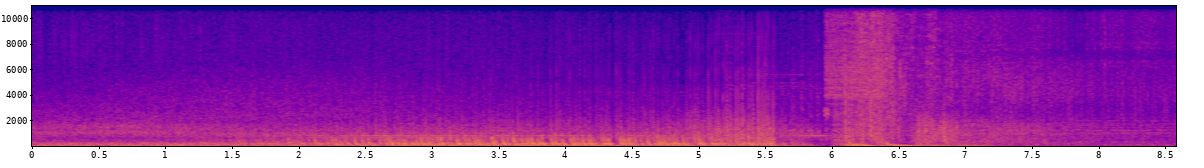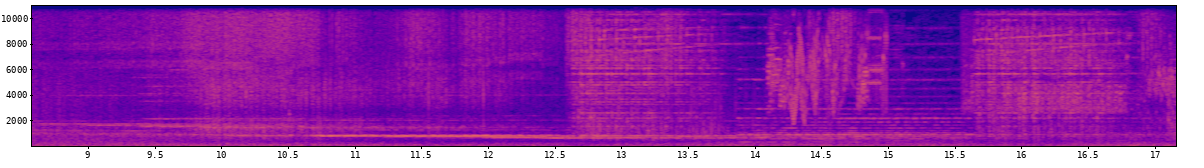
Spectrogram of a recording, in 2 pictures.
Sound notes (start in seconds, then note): 1.9 wind blowing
